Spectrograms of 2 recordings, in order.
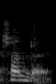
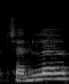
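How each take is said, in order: First: Chonle with an open O in the first syllable; O-sound pronunciation. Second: Chenle with a short E in the first syllable; E-sound pronunciation. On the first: Fan explaining a member's name, Chonle said with an O sound. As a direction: say Chonle with "chon" rhyming with "John". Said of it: "so like an O". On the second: Fan showing the rejected version, Chenle said with a short E. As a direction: say Chenle with "chen" rhyming with "pen". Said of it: "you don't pronounce". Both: Shown as a demonstration.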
